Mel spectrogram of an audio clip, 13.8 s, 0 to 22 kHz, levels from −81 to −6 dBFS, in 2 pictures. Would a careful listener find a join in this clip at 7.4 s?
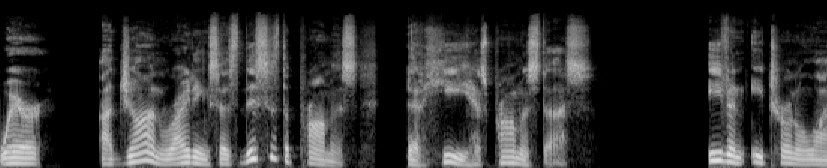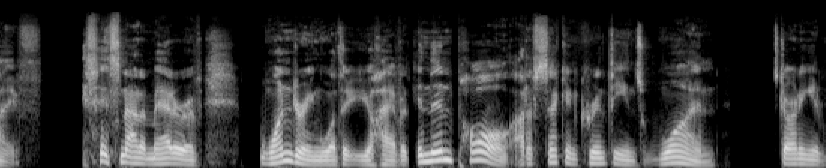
yes; 2 cuts; at 7.4 s, 10.3 s

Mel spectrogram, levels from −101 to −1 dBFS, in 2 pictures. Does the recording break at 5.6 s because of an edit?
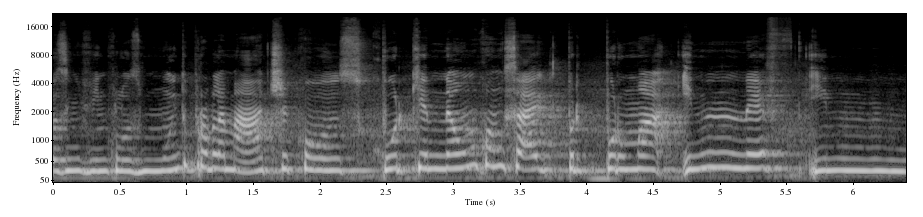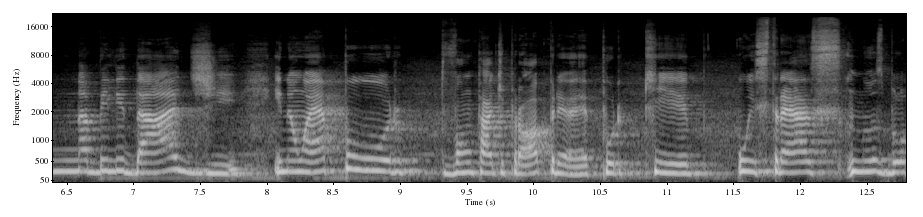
no; 1 cut; at 2.4 s

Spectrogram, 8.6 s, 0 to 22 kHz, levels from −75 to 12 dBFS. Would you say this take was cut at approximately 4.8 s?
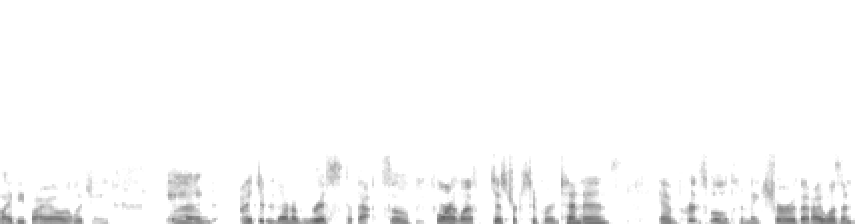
yes; 1 cut; at 4.8 s

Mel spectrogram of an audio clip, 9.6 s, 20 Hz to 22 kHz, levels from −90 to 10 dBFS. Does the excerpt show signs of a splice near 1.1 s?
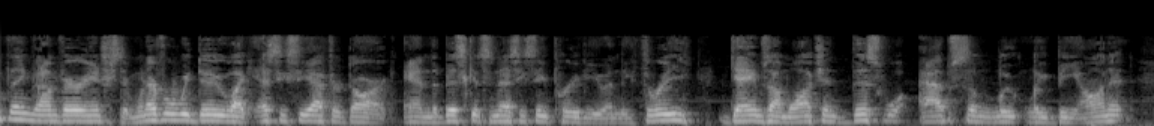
no; 0 cuts

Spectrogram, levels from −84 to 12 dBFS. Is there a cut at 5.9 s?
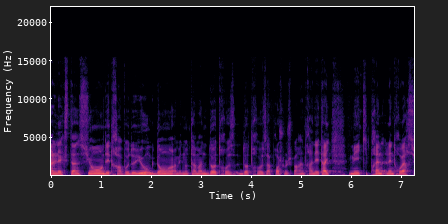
no; 0 cuts

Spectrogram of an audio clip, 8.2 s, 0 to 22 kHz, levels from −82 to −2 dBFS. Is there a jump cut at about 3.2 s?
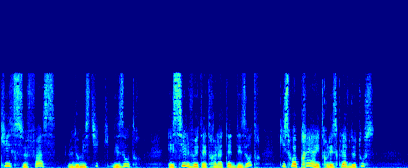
no; 0 cuts

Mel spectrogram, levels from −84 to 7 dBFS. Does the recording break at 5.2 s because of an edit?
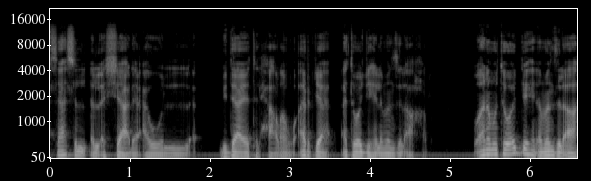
no; 1 cut; at 3.6 s

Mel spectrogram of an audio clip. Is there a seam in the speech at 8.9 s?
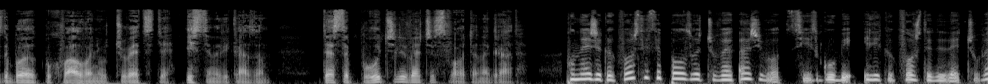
no; 3 cuts; at 1.8 s, 5.6 s, 7.4 s

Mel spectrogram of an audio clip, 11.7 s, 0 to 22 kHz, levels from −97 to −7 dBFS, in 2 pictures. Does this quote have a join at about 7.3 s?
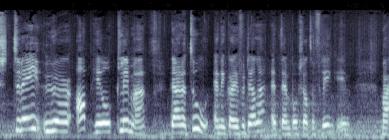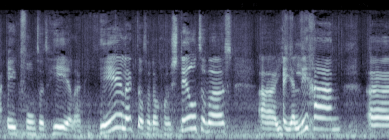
no; 1 cut; at 10.1 s

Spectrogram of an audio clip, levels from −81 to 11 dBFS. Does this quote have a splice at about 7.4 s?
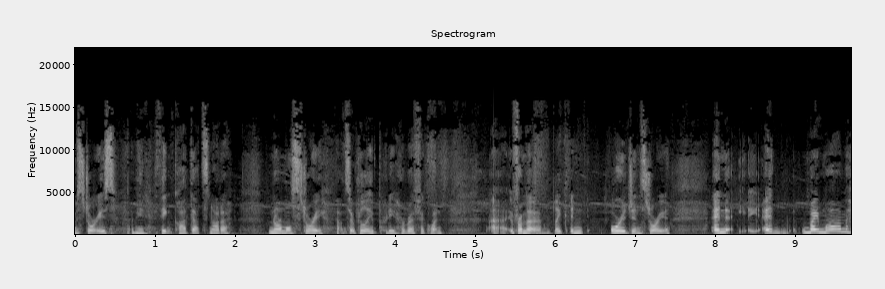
yes; 1 cut; at 7.4 s

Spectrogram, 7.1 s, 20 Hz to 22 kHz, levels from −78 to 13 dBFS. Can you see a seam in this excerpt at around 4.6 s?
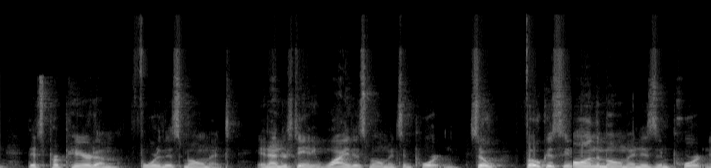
yes; 2 cuts; at 4.6 s, 5.7 s

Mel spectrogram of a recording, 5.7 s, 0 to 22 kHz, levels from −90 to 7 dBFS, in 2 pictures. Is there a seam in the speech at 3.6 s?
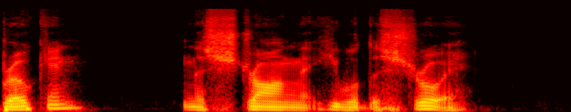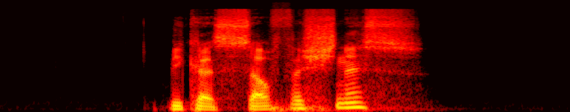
no; 1 cut; at 0.9 s

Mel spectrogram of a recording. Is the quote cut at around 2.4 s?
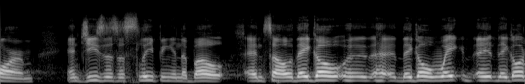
yes; 1 cut; at 2.4 s

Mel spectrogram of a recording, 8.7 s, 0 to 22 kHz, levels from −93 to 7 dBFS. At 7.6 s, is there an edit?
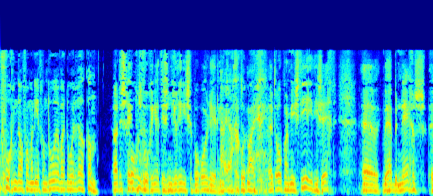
yes; 1 cut; at 7.6 s

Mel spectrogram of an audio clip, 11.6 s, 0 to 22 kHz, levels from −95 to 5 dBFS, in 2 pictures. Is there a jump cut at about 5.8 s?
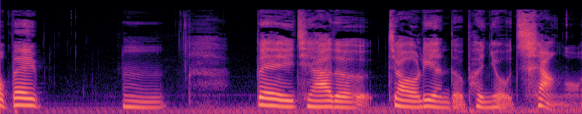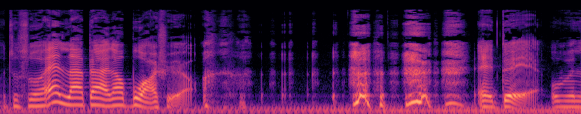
no; 0 cuts

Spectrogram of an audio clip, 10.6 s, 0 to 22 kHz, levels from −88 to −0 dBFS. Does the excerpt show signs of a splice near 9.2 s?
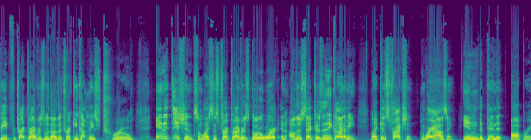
yes; 1 cut; at 9.2 s

